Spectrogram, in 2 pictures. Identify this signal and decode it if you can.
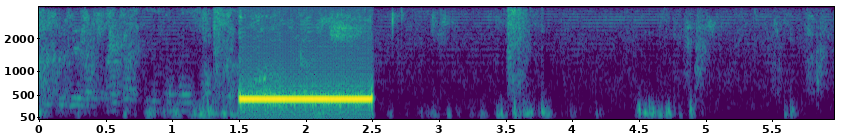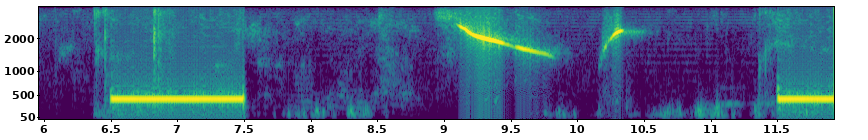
Ringback tone (Europe, 425 Hz), with speech.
